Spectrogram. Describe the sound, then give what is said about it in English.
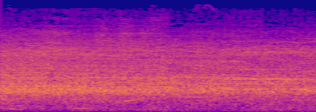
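A large crowd of BYU fans in the stands in Boise roars and cheers for Tanner Mangum in a steady, loud ovation, a dense wash of many voices and applause that holds evenly for the full four seconds, with no single voice standing out. “And Tanner Mangum, here's the ovation from the BYU fans in the stands here in Boise.”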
